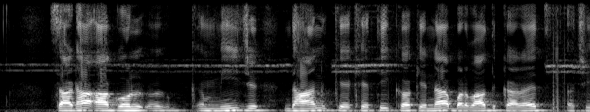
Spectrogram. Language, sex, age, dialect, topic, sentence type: Maithili, male, 18-24, Southern/Standard, agriculture, question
